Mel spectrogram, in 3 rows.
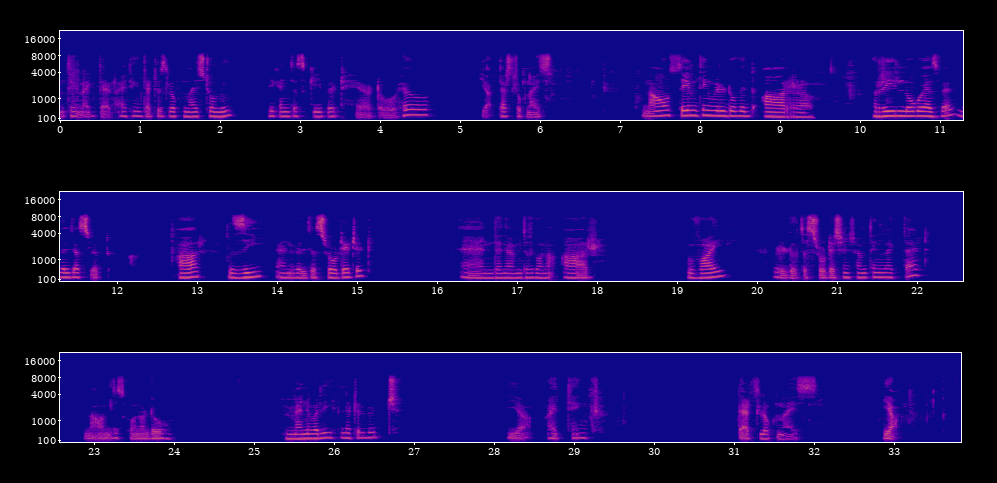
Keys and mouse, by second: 2.7 w, 3.2-4.4 drag, 4.9 shift+click, 8.9 click, 12.7 r, 17.5 r, 22.3 click, 22.6 middle click, 23.7-24.8 drag, 24.8 middle click, 25.0-25.4 middle drag, 25.9-27.1 middle drag, 28.0-29.1 middle drag, 30.5-32.3 middle drag, 32.3 click.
